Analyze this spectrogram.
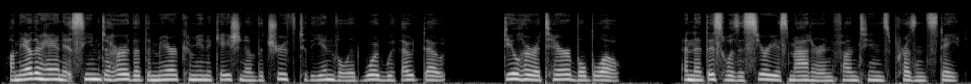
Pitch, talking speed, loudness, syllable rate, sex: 205 Hz, 230 wpm, -20 LUFS, 6.6 syllables/s, female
